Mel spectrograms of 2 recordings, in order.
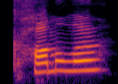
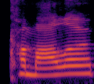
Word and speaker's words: Kamala: didn't hear it I it's kamla it's how you'd say her name I might acally say Kamala because there is a Marvel superhero named Kamala and so every time I and they spell the same so every time I see the name that's how I pronounce it in my head so I'm GNA try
